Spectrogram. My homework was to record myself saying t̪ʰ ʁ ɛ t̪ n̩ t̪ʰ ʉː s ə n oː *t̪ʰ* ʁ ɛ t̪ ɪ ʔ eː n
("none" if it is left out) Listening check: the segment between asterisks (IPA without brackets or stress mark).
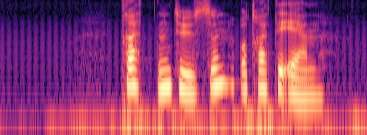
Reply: t̪ʰ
